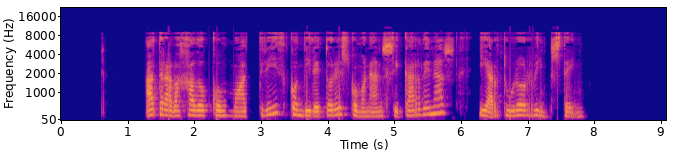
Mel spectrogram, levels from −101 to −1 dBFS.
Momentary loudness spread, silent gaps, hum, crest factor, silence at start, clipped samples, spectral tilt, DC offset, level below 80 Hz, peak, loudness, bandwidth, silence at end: 8 LU; 0.83-1.25 s, 2.85-2.96 s, 6.16-6.26 s; none; 22 dB; 0.6 s; under 0.1%; -3.5 dB/octave; under 0.1%; -66 dBFS; -8 dBFS; -29 LUFS; 11 kHz; 1.25 s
